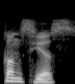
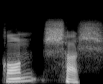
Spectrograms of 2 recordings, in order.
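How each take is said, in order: First: The middle is said as 'see-us'. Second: The middle is said as a 'sh' sound. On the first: The speaker calls it wrong. "আসলে এটা ভুল pronunciation" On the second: The speaker calls it right. "এটা হচ্ছে কনশাস"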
